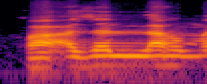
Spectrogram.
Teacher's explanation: یہاں زا جو ہے یہ حروف صفیریہ میں سے ہے، اس کو ادا کرتے وقت سیٹی کی طرح آواز نکلے گی۔ لام شدد ہے، زا کو لام کے ساتھ ملا دیں گے، آگے میم کو شین کے ساتھ ملا دیں گے۔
